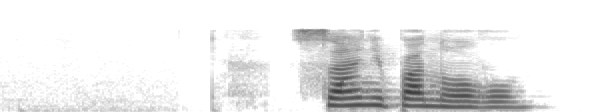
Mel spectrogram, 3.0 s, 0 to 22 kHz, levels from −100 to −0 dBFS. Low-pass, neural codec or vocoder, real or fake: 7.2 kHz; none; real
